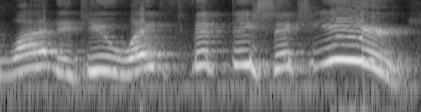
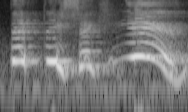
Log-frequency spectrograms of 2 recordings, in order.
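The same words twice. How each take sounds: First: Slow, drawn-out disbelief with weight on years; slow incredulous question. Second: Much higher, louder, slow cry of disbelief; astonished exclamation. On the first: Preacher asking the congregation why anyone waits, slow and incredulous. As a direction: lean on the wait, let it sink in. Preacher marvels at the long wait. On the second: Preacher exclaiming to the congregation, astonished and loud. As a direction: throw the number up in amazement. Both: Acted.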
